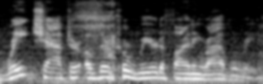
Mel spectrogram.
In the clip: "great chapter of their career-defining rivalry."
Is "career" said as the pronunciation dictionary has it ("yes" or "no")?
yes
